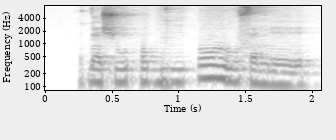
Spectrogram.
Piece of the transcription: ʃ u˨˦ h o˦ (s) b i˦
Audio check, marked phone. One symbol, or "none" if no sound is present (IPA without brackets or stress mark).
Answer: none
